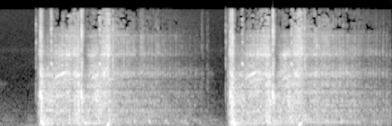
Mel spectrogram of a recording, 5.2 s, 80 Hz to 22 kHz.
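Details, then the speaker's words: JLG 40H diesel man-lift, cranking before the fuel system was primed: two short cranks where the engine catches just enough to kick the starter out, then stalls. Owner suspects it is a fuel-priming issue rather than the starter. Hard starting. "it almost seems like the way the engine's trying to fire it like it catches just enough to kick the starter out but then it stalls out again"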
